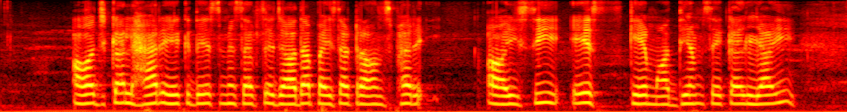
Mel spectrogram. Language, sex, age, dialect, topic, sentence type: Magahi, female, 18-24, Western, banking, statement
